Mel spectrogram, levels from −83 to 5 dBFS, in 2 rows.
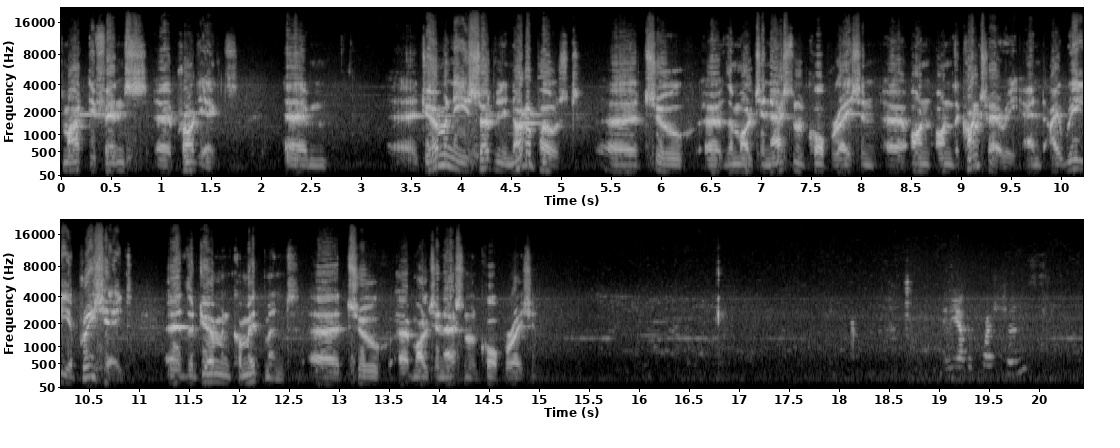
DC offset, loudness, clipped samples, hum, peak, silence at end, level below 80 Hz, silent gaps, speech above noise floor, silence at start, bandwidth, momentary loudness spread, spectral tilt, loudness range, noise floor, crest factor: under 0.1%; -20 LUFS; under 0.1%; none; -8 dBFS; 0.1 s; under -90 dBFS; none; 30 dB; 0 s; over 20 kHz; 16 LU; 1.5 dB/octave; 15 LU; -52 dBFS; 16 dB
